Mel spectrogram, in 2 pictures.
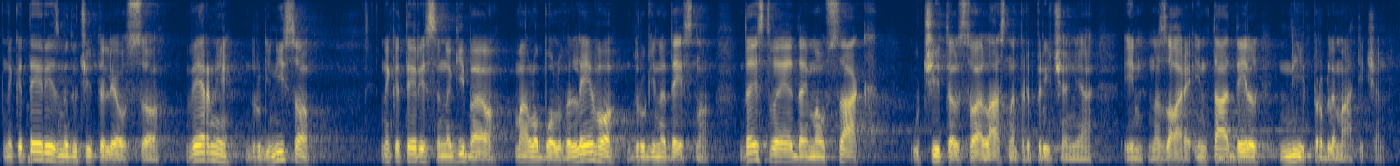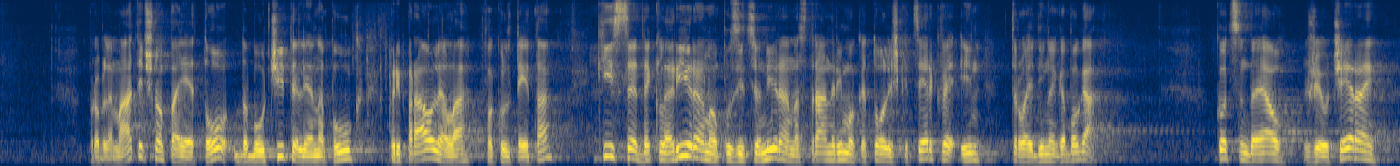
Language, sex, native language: Slovenian, male, Slovenian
